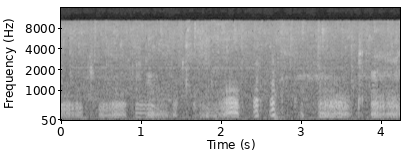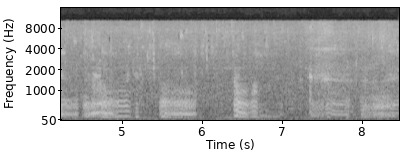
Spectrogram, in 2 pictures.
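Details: Seven-week-old Portuguese Water Dog puppies playing outside, giving low rumbling growls in short bursts, separated by brief pauses, with a few sharper yips mixed in.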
